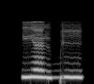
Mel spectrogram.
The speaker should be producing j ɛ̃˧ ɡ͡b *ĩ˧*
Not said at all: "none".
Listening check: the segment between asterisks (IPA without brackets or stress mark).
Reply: i˧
